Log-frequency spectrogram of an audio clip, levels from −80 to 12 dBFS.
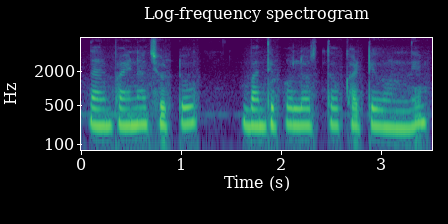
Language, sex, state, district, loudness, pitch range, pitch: Telugu, female, Telangana, Mahabubabad, -17 LUFS, 215-225 Hz, 220 Hz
